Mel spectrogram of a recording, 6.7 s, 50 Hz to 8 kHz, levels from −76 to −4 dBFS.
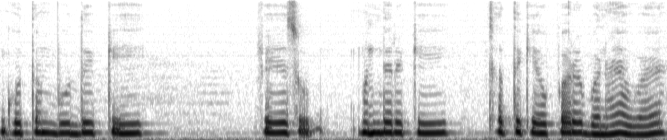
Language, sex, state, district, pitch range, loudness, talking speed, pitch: Hindi, male, Chhattisgarh, Sukma, 195-215 Hz, -14 LUFS, 110 wpm, 205 Hz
